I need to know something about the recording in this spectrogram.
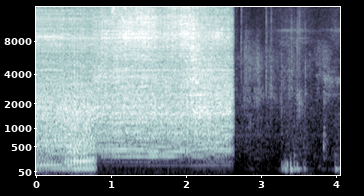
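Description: Handheld power drill running steadily, then stopping abruptly a little under three seconds in.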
